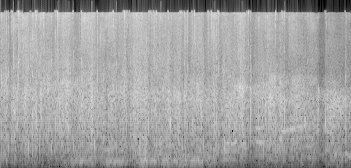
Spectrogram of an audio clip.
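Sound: audience applause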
